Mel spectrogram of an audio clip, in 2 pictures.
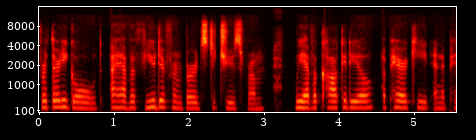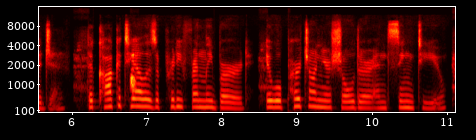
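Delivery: plain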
